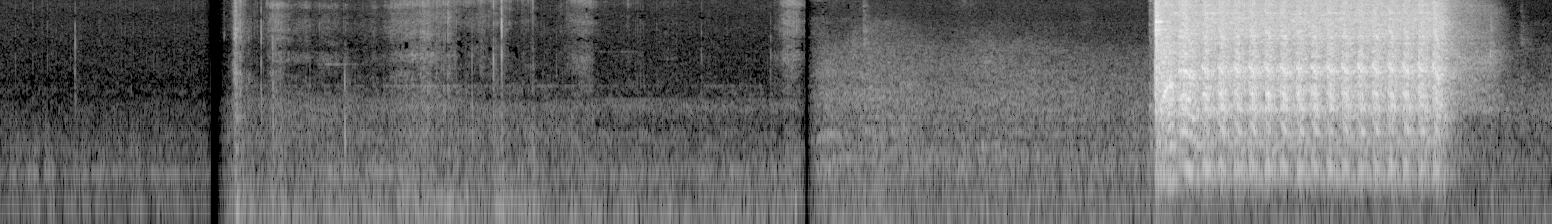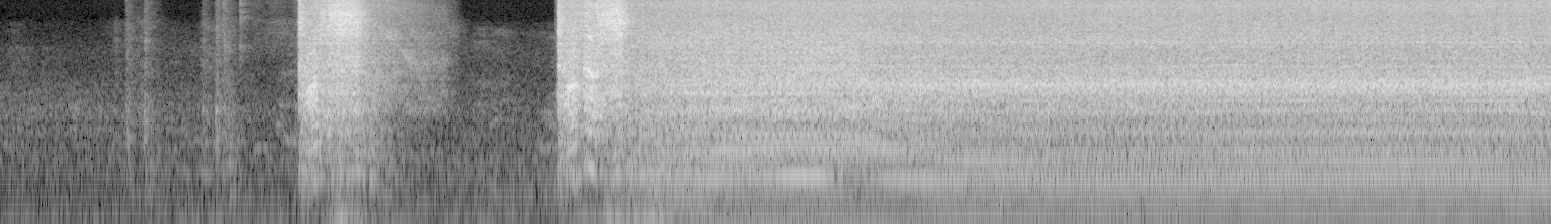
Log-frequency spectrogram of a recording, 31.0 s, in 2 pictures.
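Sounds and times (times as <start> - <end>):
car engine starting and idling: 8.0 - 15.2, 17.9 - 20.0, 21.1 - 31.0.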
